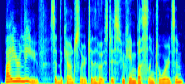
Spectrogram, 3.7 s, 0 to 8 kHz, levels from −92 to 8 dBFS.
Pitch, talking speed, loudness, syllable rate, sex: 210 Hz, 225 wpm, -18 LUFS, 5.8 syllables/s, female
